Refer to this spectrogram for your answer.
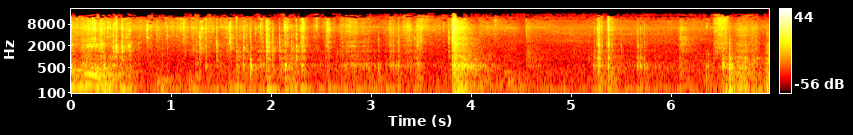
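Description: Crinkly rustling of paper sheets being turned and shuffled, with a few sharper flaps standing out amid steady low handling noise; no one speaks.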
